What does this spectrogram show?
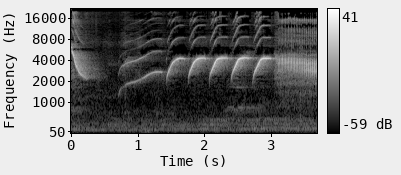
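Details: Canary singing a lively bout: a falling whistle, then rising glides, then a run of loud upswept notes about every third of a second, ending in a fast buzzy trill.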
